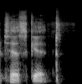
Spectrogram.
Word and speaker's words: Tisket: I do remember Tisket. – Rhymes with biscuit.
